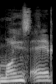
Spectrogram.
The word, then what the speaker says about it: Monstcast: Yo siempre digo Monstcast. Empieza la palabra monstruo, Claro. corta y va cast.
